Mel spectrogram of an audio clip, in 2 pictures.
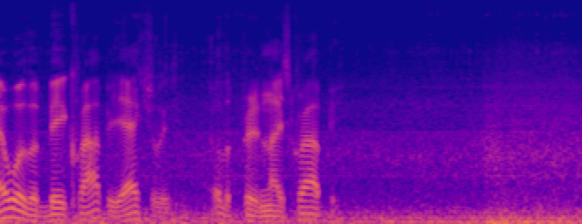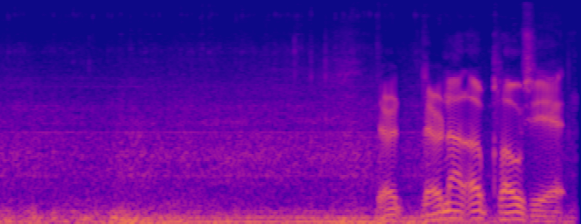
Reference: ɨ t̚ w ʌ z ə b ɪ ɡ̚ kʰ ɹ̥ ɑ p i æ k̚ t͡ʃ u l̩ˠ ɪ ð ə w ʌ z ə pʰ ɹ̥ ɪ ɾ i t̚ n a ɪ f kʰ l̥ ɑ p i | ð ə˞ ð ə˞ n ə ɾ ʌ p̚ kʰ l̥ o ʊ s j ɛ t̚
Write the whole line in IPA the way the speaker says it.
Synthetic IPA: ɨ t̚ w ʌ z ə b ɪ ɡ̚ kʰ ɹ̥ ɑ p i æ k̚ t͡ʃ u l̩ˠ i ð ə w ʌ z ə pʰ ɹ̥ ɪ ɾ i n a ɪ s kʰ ɹ̥ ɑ p i | ð ə˞ ð ə˞ n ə ɾ ʌ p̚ kʰ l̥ o ʊ s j ɛ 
